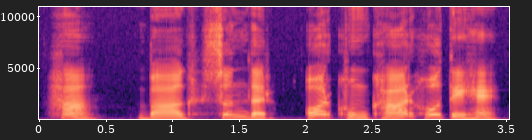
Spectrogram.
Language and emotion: Hindi, neutral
